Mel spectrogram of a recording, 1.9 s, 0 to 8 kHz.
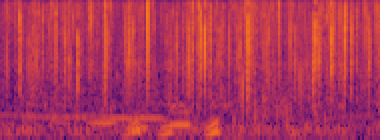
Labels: {"label": "biophony, cascading saw", "recorder": "SoundTrap 600 or HydroMoth"}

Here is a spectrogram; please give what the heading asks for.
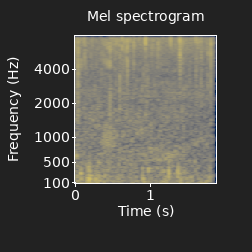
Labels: {"label": "biophony, dolphin", "recorder": "SoundTrap 500"}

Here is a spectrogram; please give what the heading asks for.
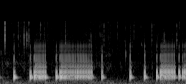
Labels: {"label": "biophony, knock croak", "recorder": "SoundTrap 300"}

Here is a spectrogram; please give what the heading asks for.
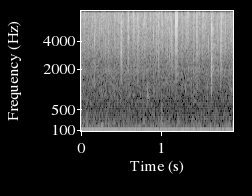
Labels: {"label": "anthrophony, boat engine", "recorder": "SoundTrap 500"}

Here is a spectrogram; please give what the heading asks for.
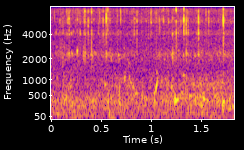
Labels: {"label": "ambient", "recorder": "HydroMoth"}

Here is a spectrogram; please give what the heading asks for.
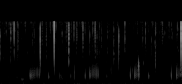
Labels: {"label": "biophony, stridulation", "recorder": "SoundTrap 600 or HydroMoth"}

